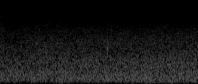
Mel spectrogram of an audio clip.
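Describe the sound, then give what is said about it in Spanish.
A steady, unbroken hiss of ocean surf washing on a beach, with no distinct individual wave crashes, fairly soft and continuous throughout, with no voices. “está de nuevo en la playa y la chica sale del agua con una tabla de surf.”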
